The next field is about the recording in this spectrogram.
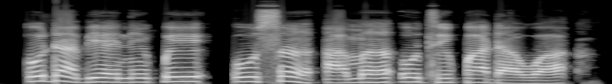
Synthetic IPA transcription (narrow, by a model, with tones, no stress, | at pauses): o˦da˦˨bi˨˦ɛ˧˨nĩ˧k͡pe˦ | o˦sã˦˨a˨mã˧o˦ti˧˦k͡pa˦˨da˨wa˨˦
